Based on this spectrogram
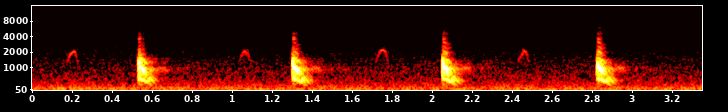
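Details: Watercock lured with a female decoy bird: four short, hollow knocking notes, evenly spaced about every three-quarters of a second, over a quiet, low background hum.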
